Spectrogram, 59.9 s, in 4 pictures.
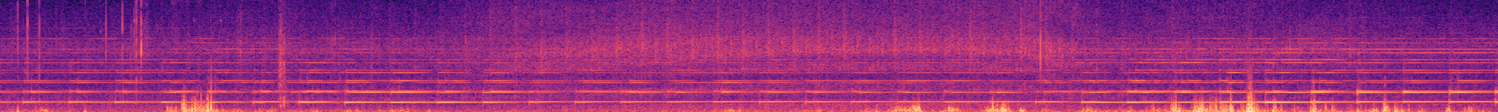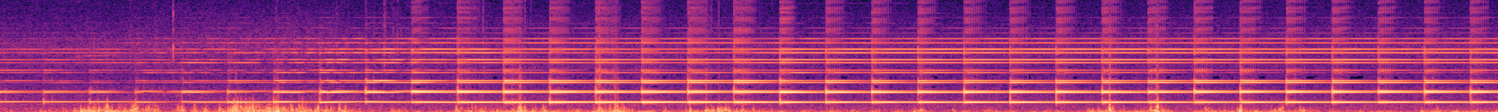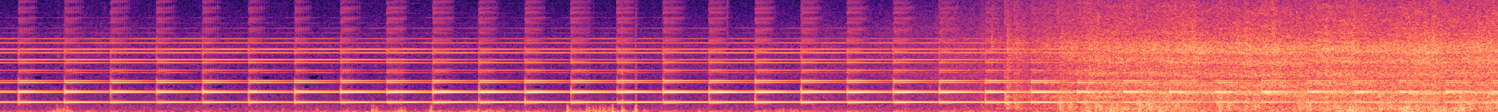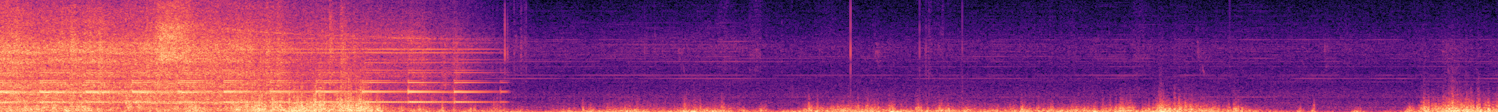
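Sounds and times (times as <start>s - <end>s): train wheels clattering: 0.0s - 13.5s, 39.3s - 50.2s
level crossing alarm ringing: 0.0s - 50.2s.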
